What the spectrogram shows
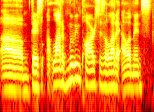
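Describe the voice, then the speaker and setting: A man's voice: mid-range voice, brisk. A young man hosting a casual podcast, talking in a rambling, enthusiastic way full of fillers. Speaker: podcast host.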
